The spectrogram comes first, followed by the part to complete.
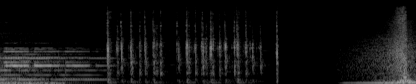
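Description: Title-sequence music and sound effects: a held chord fades out, then a rapid run of sharp clicks follows. After a brief silence a swell of noise rises.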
